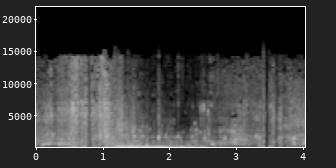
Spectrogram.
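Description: Water-slide rider's short cry as he comes off the slide, then a loud deep rush and splash of water about a second in as he plunges into the pool, with water sloshing as it dies away.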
